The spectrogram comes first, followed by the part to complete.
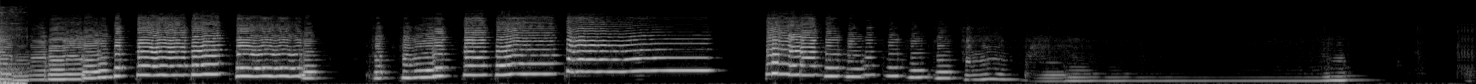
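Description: Solo tenor saxophone playing a few short phrases of separate notes with short pauses between them, some notes wavering, ending on a long low note held for about three seconds that swells just before it stops.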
